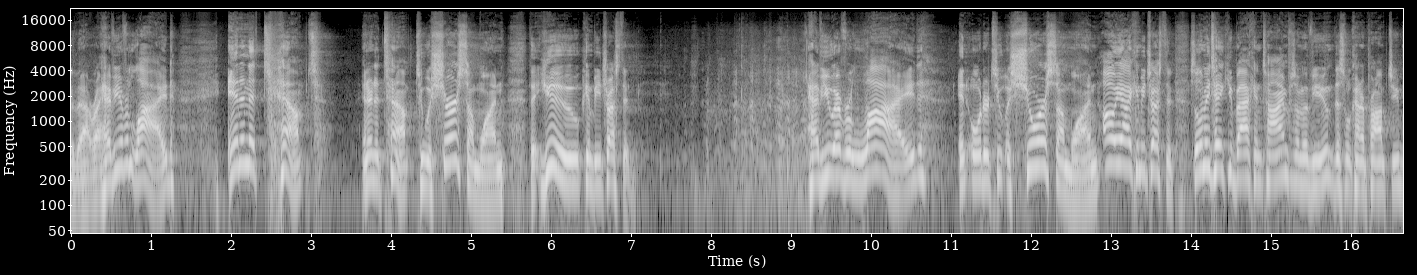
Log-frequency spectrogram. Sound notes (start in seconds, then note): 7.6 congregation laughing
